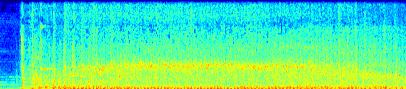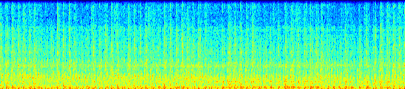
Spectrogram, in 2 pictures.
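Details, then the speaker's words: Husqvarna walk-behind string trimmer that sat for years, after carburetor cleaning: catches and runs loud but ragged, beat wandering and stumbling; dirty carburetor with possibly remaining debris, fuel filter and re-clean planned. "all right so we got her fired up but the carburetor still doesn't sound right so there might have been some more junk in there that we missed obviously"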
